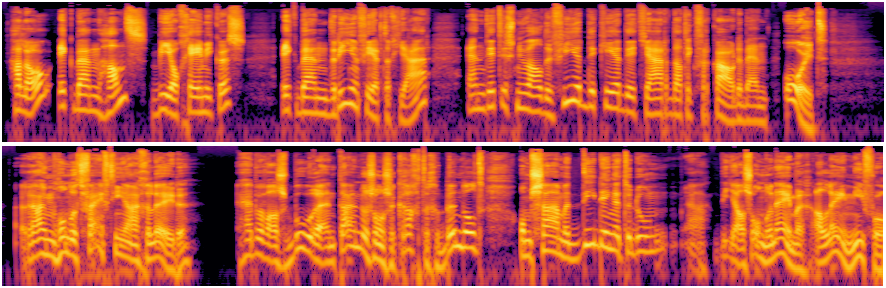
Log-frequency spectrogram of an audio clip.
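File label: Dutch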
